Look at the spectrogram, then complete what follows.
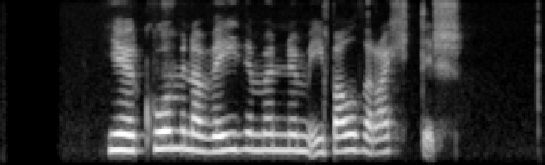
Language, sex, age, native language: Icelandic, female, 11, Icelandic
